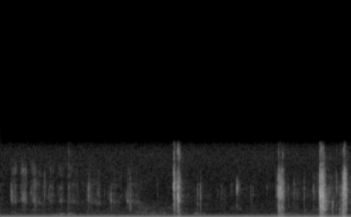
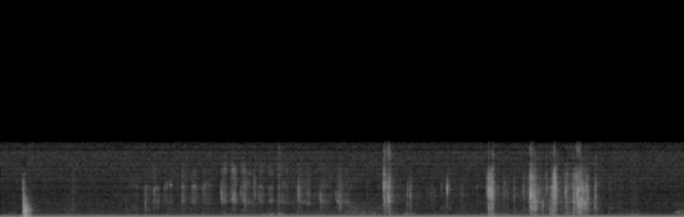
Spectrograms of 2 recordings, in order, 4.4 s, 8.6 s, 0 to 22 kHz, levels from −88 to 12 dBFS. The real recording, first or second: first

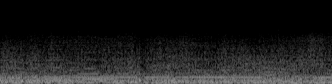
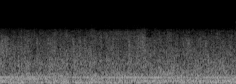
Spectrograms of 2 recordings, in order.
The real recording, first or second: second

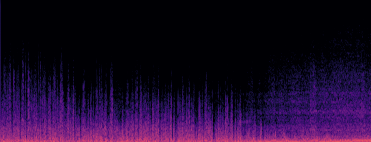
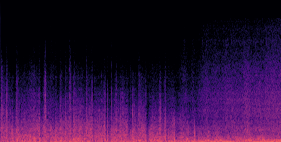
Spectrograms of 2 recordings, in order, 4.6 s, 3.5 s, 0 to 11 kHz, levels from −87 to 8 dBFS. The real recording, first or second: first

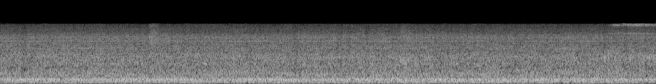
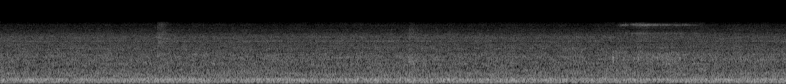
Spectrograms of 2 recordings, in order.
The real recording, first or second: first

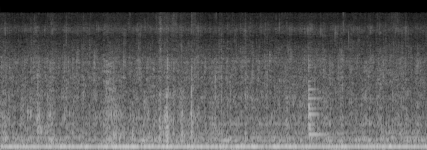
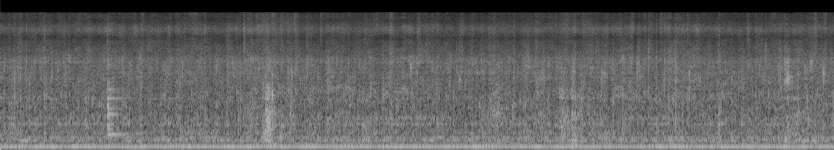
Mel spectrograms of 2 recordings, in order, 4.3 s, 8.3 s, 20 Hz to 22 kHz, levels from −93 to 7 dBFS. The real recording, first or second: first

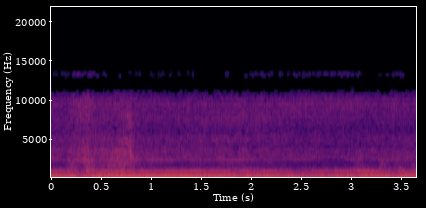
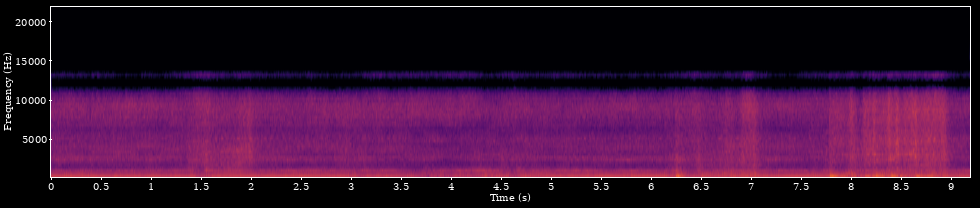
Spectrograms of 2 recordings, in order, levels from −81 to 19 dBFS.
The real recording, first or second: first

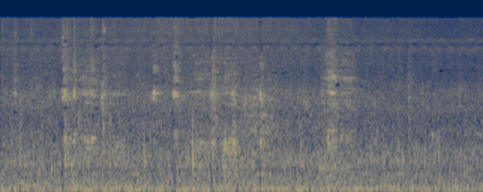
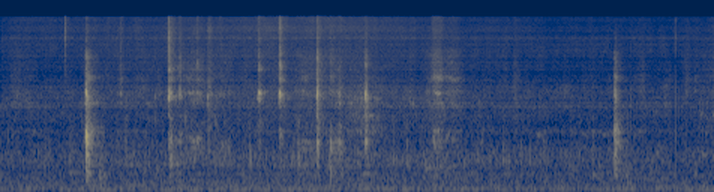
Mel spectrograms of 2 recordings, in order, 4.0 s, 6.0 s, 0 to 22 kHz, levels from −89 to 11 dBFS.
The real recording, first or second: first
